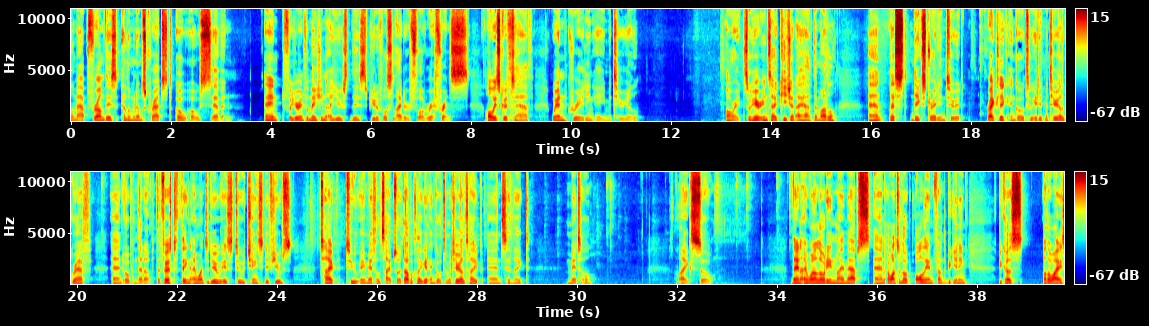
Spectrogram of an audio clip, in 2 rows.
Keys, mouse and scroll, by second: 13.0 click, 15.3 shift+p, 18.2 right click, 19.3 click, 20.5 click, 23.6 double click, 27.9 click, 30.6 double click, 32.6 click.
